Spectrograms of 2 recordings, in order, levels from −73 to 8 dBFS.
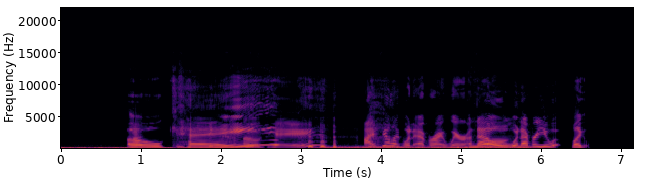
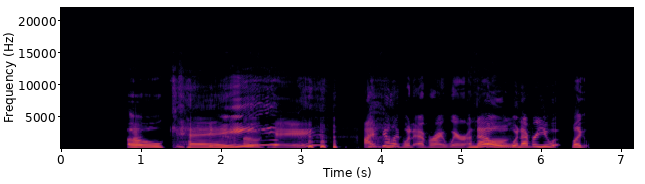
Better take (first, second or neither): second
